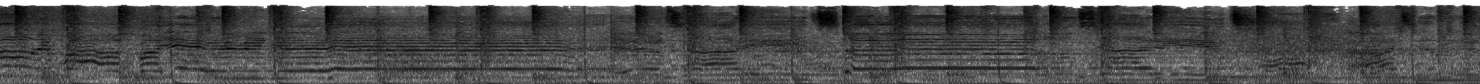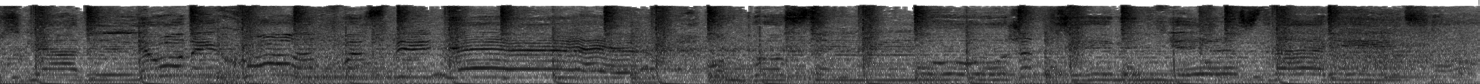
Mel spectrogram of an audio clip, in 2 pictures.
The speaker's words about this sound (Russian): Главный хит исполнительницы звучит так.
